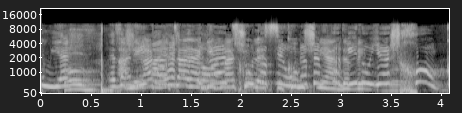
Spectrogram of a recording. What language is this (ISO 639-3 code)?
heb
